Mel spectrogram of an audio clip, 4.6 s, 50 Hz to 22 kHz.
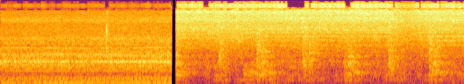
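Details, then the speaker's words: John Deere 6R250 tractor with a blown-out rear tyre after driving about a mile on partial air: after engine drone stops, a steady airy hiss of escaping air remains. "You can hear it hissing at us, but we got enough air in it to get it the mile it needed to go."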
